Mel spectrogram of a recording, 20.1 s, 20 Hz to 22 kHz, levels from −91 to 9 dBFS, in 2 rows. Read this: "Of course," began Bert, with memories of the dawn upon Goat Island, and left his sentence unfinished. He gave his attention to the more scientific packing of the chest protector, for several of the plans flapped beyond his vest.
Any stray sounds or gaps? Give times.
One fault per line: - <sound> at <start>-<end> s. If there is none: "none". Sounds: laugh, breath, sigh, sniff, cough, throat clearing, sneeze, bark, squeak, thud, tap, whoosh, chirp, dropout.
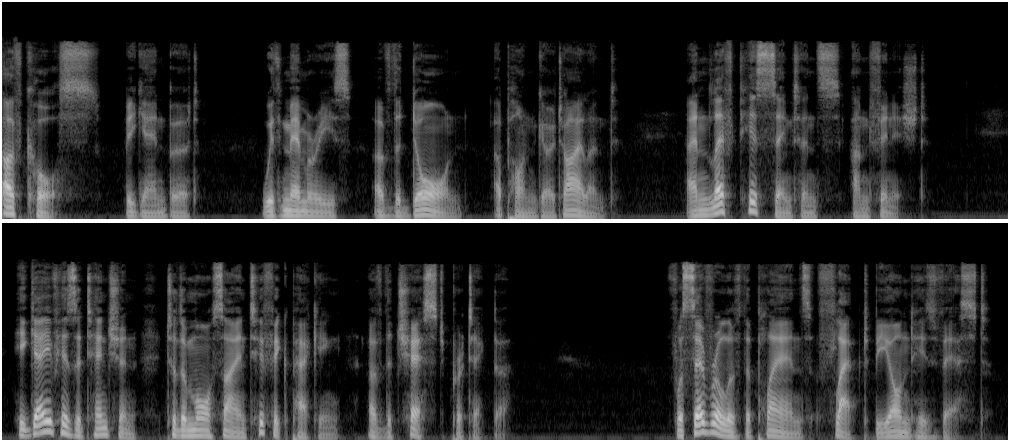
- dropout at 7.3-7.4 s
